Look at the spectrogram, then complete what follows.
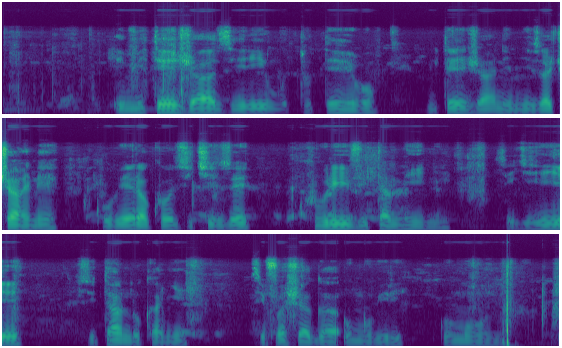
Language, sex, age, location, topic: Kinyarwanda, male, 50+, Musanze, agriculture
